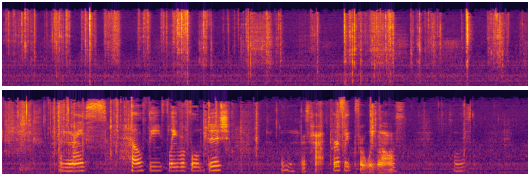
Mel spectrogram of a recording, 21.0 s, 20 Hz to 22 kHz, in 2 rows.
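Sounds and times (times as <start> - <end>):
foil crinkling: 0.0 - 15.7.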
